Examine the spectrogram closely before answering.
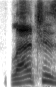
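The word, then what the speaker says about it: laches: nothing in the allegations latches is a reference to is a legal term it's a reference to delay it's spelled like the word latches but with no t in it and it's a reference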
